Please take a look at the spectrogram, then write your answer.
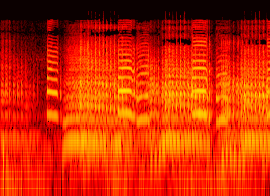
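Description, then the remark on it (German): A gentoo penguin's loud, harsh braying call, given when warning its colony of egg thieves: a rasping donkey-like series of strained honks with a brief gap partway through, with no talking. “Weil er ein eselähnliches Geschrei von sich gibt, wenn er seine Kolonie vor Eierdieben warnen will.”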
